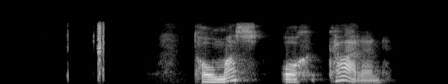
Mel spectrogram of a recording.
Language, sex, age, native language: Icelandic, male, 18-19, Icelandic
